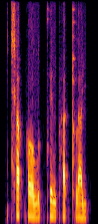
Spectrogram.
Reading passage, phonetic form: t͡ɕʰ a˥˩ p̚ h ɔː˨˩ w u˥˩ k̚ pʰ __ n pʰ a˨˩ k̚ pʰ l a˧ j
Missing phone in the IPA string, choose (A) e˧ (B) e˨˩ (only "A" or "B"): B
